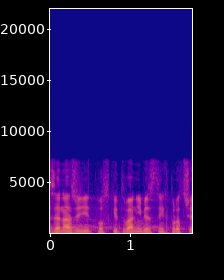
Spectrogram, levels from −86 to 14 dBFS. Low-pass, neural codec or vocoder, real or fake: 7.2 kHz; none; real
